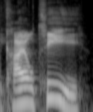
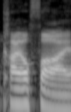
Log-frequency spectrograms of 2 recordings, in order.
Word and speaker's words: Kyle T: Kyle T. It's not Kyle Phi. I've said it wrong a couple of times.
